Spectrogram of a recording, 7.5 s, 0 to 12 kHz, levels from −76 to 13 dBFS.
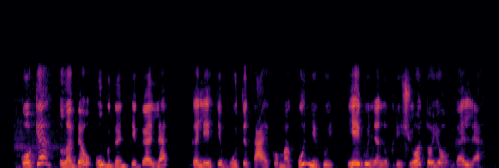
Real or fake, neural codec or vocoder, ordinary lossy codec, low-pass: real; none; Opus, 64 kbps; 7.2 kHz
